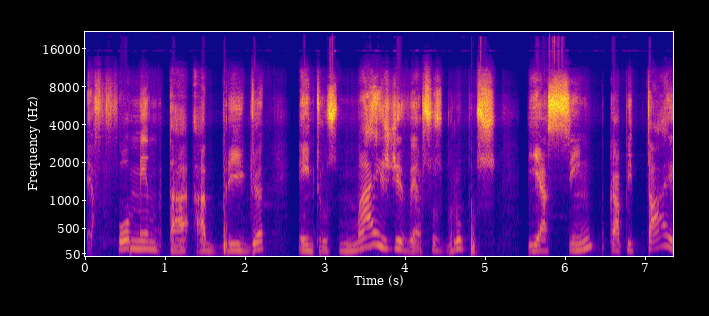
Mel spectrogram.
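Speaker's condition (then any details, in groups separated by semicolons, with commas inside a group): No condition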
